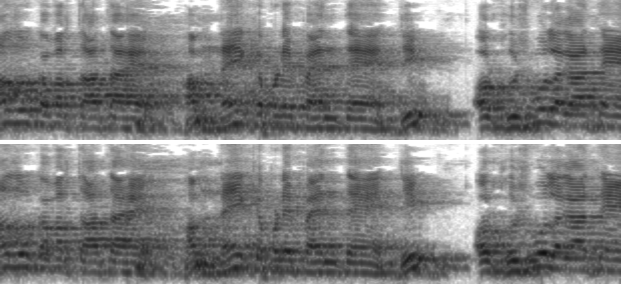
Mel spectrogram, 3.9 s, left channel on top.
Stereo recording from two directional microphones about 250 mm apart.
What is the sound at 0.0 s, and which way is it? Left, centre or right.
A man's voice, centre.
